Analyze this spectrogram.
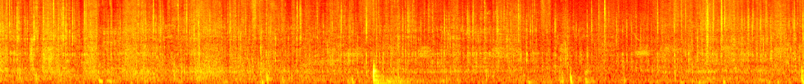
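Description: Zwartbles sheep crunching feed pellets and nosing them across a galvanised metal trough: a dense run of small crunches and clicks, with one louder knock about halfway through.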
